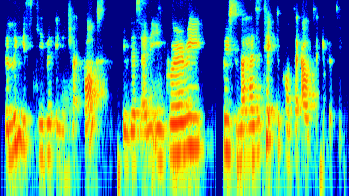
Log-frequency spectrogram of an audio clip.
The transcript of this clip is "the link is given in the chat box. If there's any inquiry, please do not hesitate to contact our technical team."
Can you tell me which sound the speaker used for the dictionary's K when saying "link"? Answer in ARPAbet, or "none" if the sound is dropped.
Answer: K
